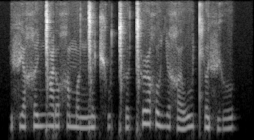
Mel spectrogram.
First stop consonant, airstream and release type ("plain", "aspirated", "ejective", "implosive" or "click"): click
